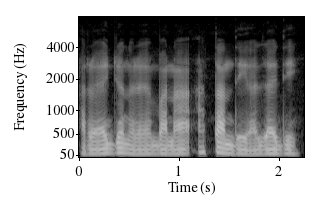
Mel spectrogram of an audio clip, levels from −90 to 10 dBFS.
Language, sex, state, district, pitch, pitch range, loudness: Chakma, male, Tripura, Dhalai, 90 Hz, 85-95 Hz, -20 LUFS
